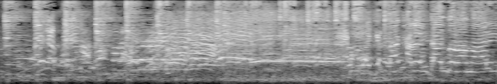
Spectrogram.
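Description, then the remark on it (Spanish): Residents of Campechuela, Granma province, shout at a Friday-night cacerolazo protest demanding restoration of electricity, in a neighbourhood near La Marina: many voices raised in a continuous, dense roar with some individual yells standing out, steady for the whole stretch. “Gritan los campechueleros en un video”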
